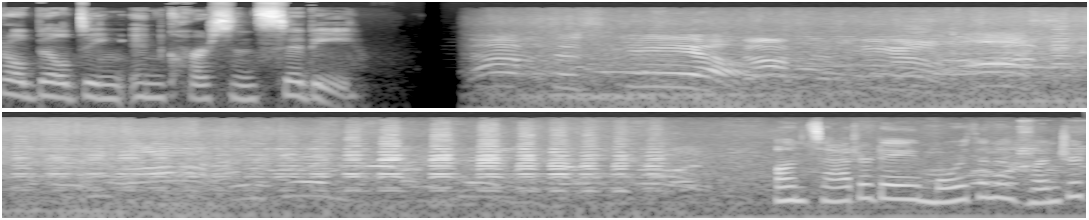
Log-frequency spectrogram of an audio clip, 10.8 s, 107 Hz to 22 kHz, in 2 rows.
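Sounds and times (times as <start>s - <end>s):
speech: 0.0s - 4.0s, 9.3s - 10.8s
steady traffic noise: 2.3s - 10.8s
passing car horns honking: 2.4s - 9.1s.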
